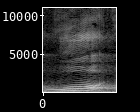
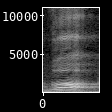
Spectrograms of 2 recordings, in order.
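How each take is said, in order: First: The vowel is a rounded o sound. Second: The vowel is an open a sound. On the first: The speaker calls it wrong. "bukan gho gho" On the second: The speaker calls it right. "tapi gha gha"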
